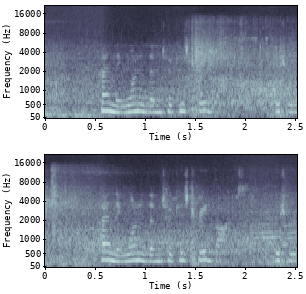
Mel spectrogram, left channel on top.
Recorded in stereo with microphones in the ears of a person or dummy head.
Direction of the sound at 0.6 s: 45° right (ahead or behind).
